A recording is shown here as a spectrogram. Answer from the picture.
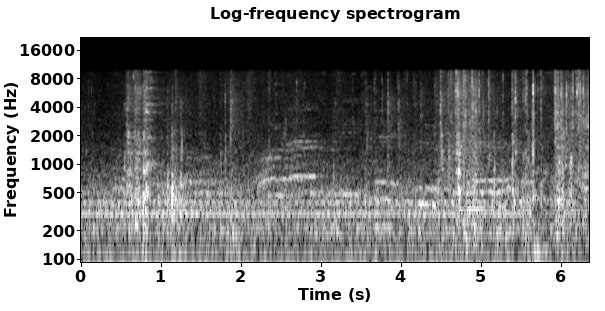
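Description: Light clicks and rustling of a meal being eaten from takeaway containers and paper bags, over a steady hum, with a brief soft tone that rises and falls about halfway through. The clicks bunch up near the end.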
